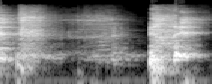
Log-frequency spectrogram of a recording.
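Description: A person coughing: a harsh double cough at the start and another about a second and a half later.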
